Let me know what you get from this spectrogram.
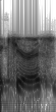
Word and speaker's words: Epicurus: How much of the life of Socrates or Epicurus, how do you say his name, that philosopher? – Epicurus, not to be confused with the website Epicurus, common misunderstanding.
